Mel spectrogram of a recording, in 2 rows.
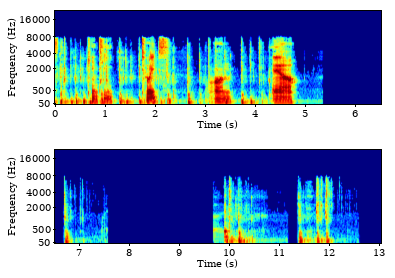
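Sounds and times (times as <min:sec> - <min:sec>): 
speech: 0:00.0 - 0:02.4, 0:03.1 - 0:04.9, 0:09.9 - 0:10.4
typing on a computer keyboard: 0:00.0 - 0:04.4, 0:09.9 - 0:10.6, 0:11.4 - 0:12.2.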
